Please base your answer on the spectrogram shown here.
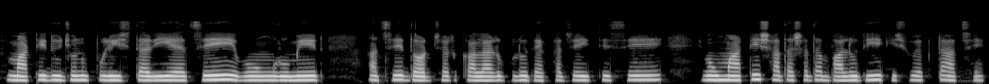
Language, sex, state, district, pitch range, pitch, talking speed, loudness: Bengali, female, West Bengal, Cooch Behar, 190-205 Hz, 195 Hz, 135 wpm, -16 LUFS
